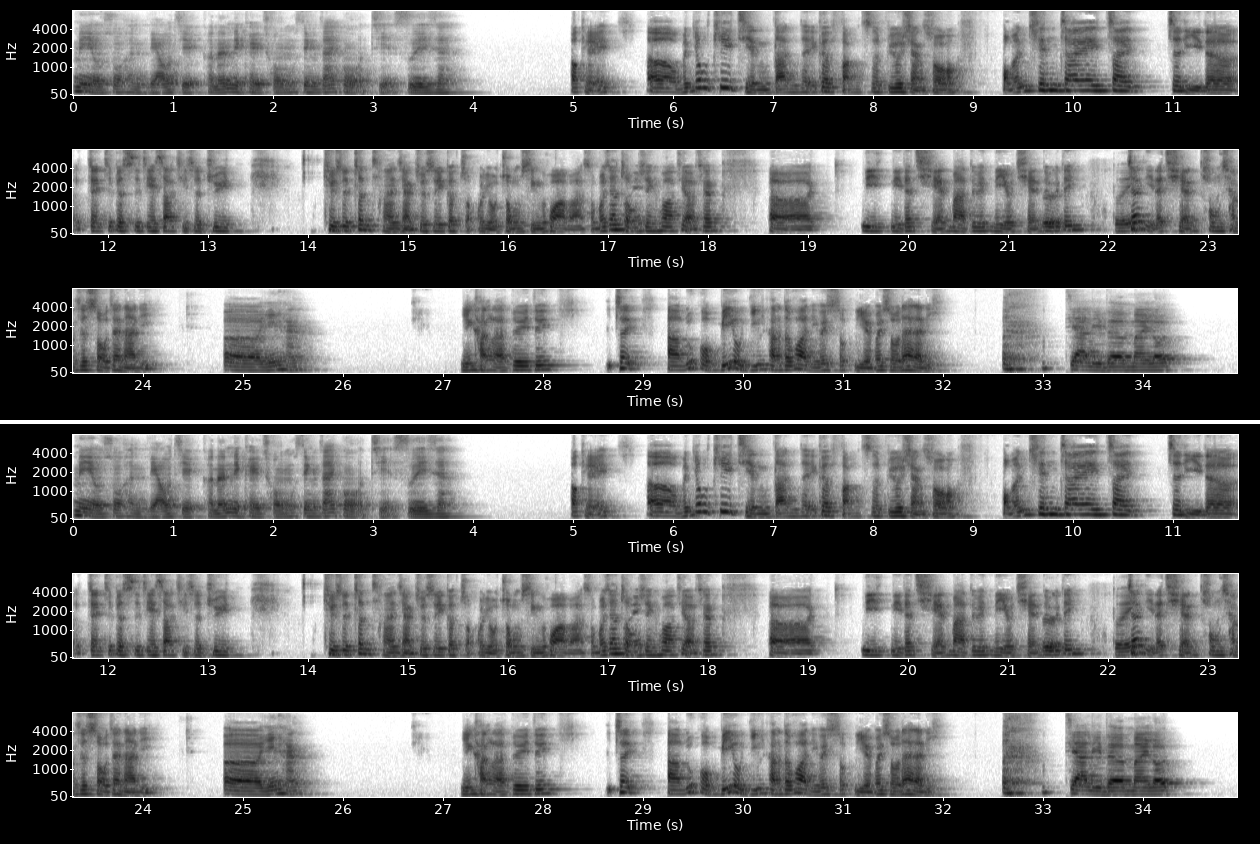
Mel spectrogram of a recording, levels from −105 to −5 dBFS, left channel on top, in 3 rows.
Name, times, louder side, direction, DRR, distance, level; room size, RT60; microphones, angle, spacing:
voice 1, 0.0-3.8 17.1-17.4 21.3-21.5 22.1-22.4 24.8-25.7 32.6-33.0 33.2-34.3, right 3 dB, 45° right, 1.9 m, -25 dB
voice 2, 5.0-5.4 5.7-9.0 9.3-10.7 10.9-13.7 14.2-19.1 19.5-21.7 22.2-24.1 27.2-28.1 28.7-29.0 29.2-32.0, equal, ahead, 0.9 m, -25 dB
15.5 x 15.5 x 4.2 m
head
